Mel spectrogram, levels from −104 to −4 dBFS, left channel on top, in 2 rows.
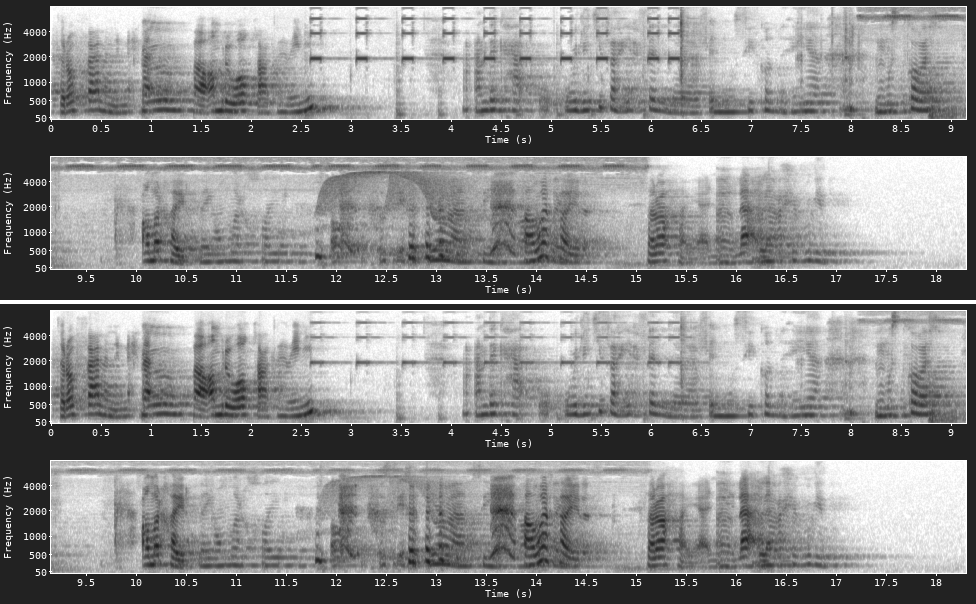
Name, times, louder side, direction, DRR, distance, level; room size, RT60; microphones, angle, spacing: voice 1, 0.0-1.0 1.4-2.7 9.8-10.6 11.8-12.4 12.7-13.0 13.5-14.4 15.1-16.4, right 4 dB, 45° right, 11 dB, 0.9 m, -26 dB
voice 2, 0.9-1.3 3.8-9.2 10.4-12.1 12.4-14.4 15.8-16.9, equal, 10° right, 2 dB, 2.2 m, -34 dB
sound 1, 2.5-2.7 3.0-3.2 3.5-5.6 5.9-6.5 7.5-8.1 9.2-9.3, left 11 dB, 70° left, 0.6 m, -35 dB
sound 2, 8.1-15.1, left 10 dB, 50° left, 1.2 m, -41 dB
25.5 x 21.5 x 6.5 m, 1.2 s
head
